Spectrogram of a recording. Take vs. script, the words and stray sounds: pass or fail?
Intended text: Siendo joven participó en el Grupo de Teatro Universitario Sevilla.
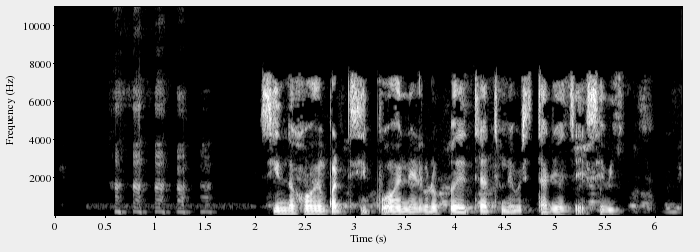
fail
